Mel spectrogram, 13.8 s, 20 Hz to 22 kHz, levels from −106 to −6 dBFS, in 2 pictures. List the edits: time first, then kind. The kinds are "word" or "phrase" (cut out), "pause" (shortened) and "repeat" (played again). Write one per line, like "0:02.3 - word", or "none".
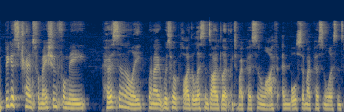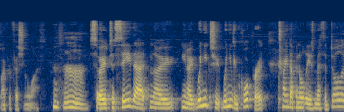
0:03.4 - word
0:04.6 - word
0:05.8 - word
0:06.8 - word
0:09.9 - word
0:11.0 - word
0:11.5 - word
0:12.4 - word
